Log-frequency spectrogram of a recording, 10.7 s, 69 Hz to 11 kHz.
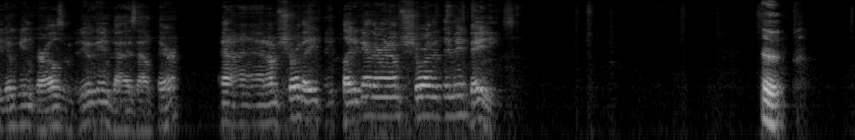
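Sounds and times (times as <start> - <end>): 
speech: 0.0 - 6.5, 9.5 - 10.1
belch: 9.6 - 10.0
shorter softer second burp: 9.6 - 10.0.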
